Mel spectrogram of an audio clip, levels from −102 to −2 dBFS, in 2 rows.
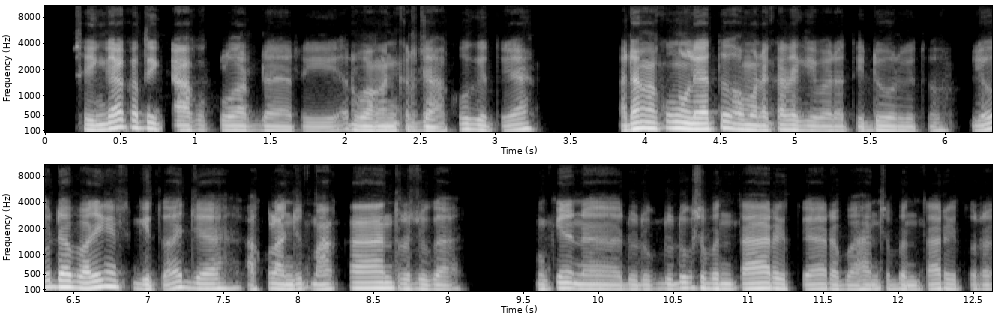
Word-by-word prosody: Sehingga 140 +10 +2
ketika 150 -9 0
aku 115 0 -8
keluar 115 -2 -2
dari 105 -1 -6
ruangan 105 -4 +1
kerja 100 -1 -2
aku 140 +3 -2
gitu 115 -1 -3
ya. 145 - -2 0.5
Kadang 160 +3 +5
aku 160 +2 +2
ngeliat 145 -1 +7
tuh 165 - +3
mereka 120 0 +1
lagi 115 -3 0
pada 105 -1 -3
tidur 105 +1 -3
gitu. 100 0 -8 0.2
Ya 120 - -2
udah 165 +1 +5
paling 165 +5 +4
gitu 115 -1 -3
aja, 130 -4 0
aku 110 +3 -10
lanjut 120 +1 -1
makan, 140 +4 +1
terus 125 - -2
juga 115 0 -4 0.5
mungkin, 125 +1 -1
eee, 115 -1 -1
duduk-duduk 120 +4 -4
sebentar 130 0 +1
gitu 125 +1 -3
ya, 120 - -2
rebahan 110 -1 -3
sebentar 115 +1 -4
gitu 115 -1 -7
120 Hz, 180 wpm, -22 LUFS, 110-140 Hz, 0.5 s, ngeliat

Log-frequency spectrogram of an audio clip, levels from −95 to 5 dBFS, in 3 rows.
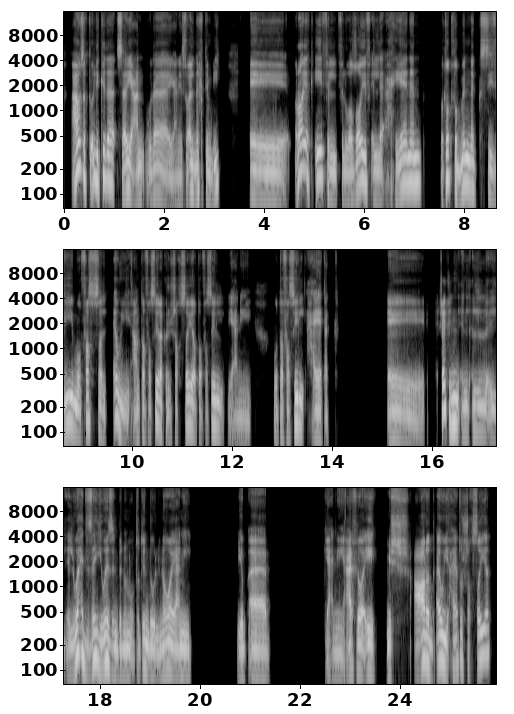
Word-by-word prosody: عاوزك 185 -6 +4
تقول 130 +3 +1
لي 145 - +3
كده 150 -4 +2
سريعًا 105 -2 +2
وده 95 -3 -2
يعني 80 +1 -6
سؤال 110 +4 0
نختِم 95 -5 -3
بيه. 125 - -2 0.6
آآ 95 -3 +1
رأيك 190 +1 +2
إيه 160 +1 +4
في 135 -10 -5
ال 90 -1 -1
في - - -12
الوظايف 120 +11 +1
اللي 95 0 -3
أحيانًا 140 +5 +1 0.4
بتطلب 155 +5 0
منّك 125 -5 +2
CV 95 -1 -1 0.2
مُفصّل 100 -2 0 0.2
أوي 100 - -1
عن 85 +3 -5
تفاصيلك - - -1
الشخصيّة 90 +9 -1
وتفاصيل، 115 -4 -3
يعني 75 -2 -9 0.4
وتفاصيل 130 -2 0
حياتك؟ 90 -1 -2 1.2
آآ 85 -5 -1 0.3
شايف 180 -3 +3
إن 130 -1 +4
إن 100 -2 -5
ال 100 - -8
ال 105 -1 -2
ال 95 +1 -5
الواحد 150 - +3
ازاي 130 +8 +2
يوازن 110 -6 +2
بين 90 0 -2
النقطتين 95 +4 -1
دول، 90 -4 0
إن 85 - -2
هو 110 +1 +3
يعني 90 -1 +1 0.9
يبقى 85 -2 +1 1.1
يعني 80 0 -5
عارف 105 +2 +3
اللي 105 - +2
هو - - +6
إيه، 100 -2 +1 0.2
مش - - 0
عارِض 115 0 +6
أوي 125 -4 +4
حياته 120 +4 -5
الشخصيّة، 135 +7 -1
100 Hz, 135 wpm, -24 LUFS, 90-130 Hz, 1.2 s, هو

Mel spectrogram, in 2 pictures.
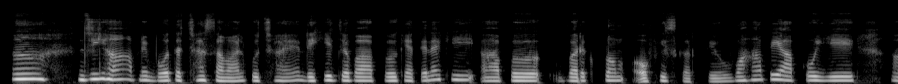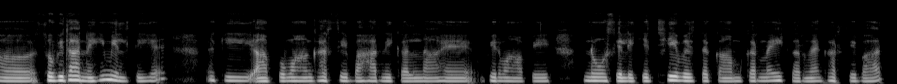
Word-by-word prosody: अह, 250 0 +9 0.4
जी 245 +3 +5
हाँ 235 -3 +6
आपने 200 -1 -2
बहुत 180 +2 +2
अच्छा 195 +2 0
सवाल 165 -3 0
पूछा 175 +1 -3
है। 170 +3 -3
देखिए 175 +3 +2
जब 180 0 +1
आप 175 -1 +2
कहते 175 0 0
हैं - - +2
ना 215 +2 0
कि 220 -1 -3 0.4
आप 165 +2 -4 0.6
वर्क 170 +1 0
फ्रॉम 185 -1 -1 0.2
ऑफिस 165 +3 -4
करते 140 0 -11
हो 140 +1 -4
वहाँ 195 +4 -1
पे 230 0 +4
आपको 190 +1 -1
ये 180 0 +2 0.4
अ, - - -7 0.5
सुविधा 185 +2 +7
नहीं 165 +4 +2
मिलती 160 -6 +2
है 260 +10 -7 0.5
कि, 170 -3 -4
आपको 155 +1 0
वहाँ 160 0 -1
घर 170 +1 -1
से 165 +1 -4
बाहर 160 0 -4
निकलना 150 -1 -3
है 155 -1 -3 0.3
फिर 165 -1 -2
वहाँ 150 -2 -5
पे 155 0 -5 0.4
9 170 -1 +2
से 160 - +3
लेके 155 +1 -1
6 190 -1 +5
बजे 165 -2 +3
तक 160 -1 -4
काम 150 0 -4
करना 165 +1 -3
ही 180 +1 +1
करना 150 0 -4
है 155 - -5
घर 165 0 -4
से 155 - -8
बाहर। 150 +4 -6
170 Hz, 185 wpm, -23 LUFS, 155-185 Hz, 0.6 s, अह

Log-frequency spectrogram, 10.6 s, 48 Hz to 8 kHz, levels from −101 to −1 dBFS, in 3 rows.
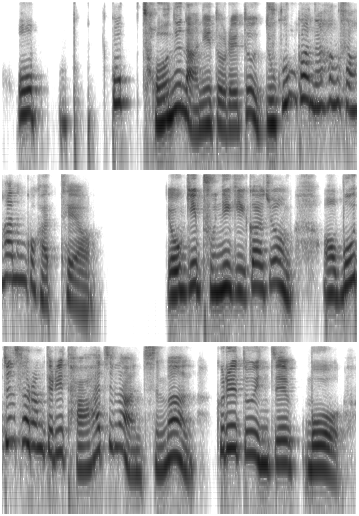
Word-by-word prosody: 어 270 +2 +3
버 270 - -20 0.7
꼭 370 0 -1
저는 245 +9 +4
아니더라도 185 - -2
누군가는 365 - +2
항상 340 -3 -3
하는 330 -1 -2
것 280 -3 -5
같아요. 165 - -7 0.7
여기 225 +6 +3
분위기가 235 +1 +3
좀 250 -6 -2 0.3
어 210 0 -1
모든 310 - +1
사람들이 365 -8 +1
다 190 - -5
하지는 330 - -3
않지만 195 - -1 0.2
그래도 335 -3 +1
인제 225 -2 +1
뭐 190 -6 +1
255 Hz, 275 characters per minute, -22 LUFS, 200-330 Hz, 0.7 s, 저는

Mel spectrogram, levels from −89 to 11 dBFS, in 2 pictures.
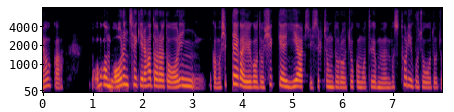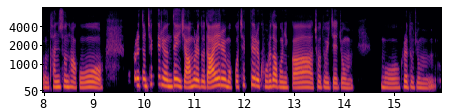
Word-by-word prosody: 그러니까 - - -7 0.6
어 - - -12
혹은 275 -5 +5
어른 230 +9 +5
책이라 250 -3 0
하더라도 215 -6 +2
어린 225 +2 +3 0.4
그러니까 180 - -4
뭐 170 - -6
10대가 280 - +3
읽어도 190 -1 +1
쉽게 260 - 0
이해할 200 +2 +4
수 200 -2 -14
있을 175 +4 -9
정도로 190 -3 -2
조금 185 -1 -5
어떻게 190 +2 -5
보면 170 -2 -5
뭐 185 - -9
스토리 245 +1 -4
구조도 180 -3 -6
쪼금 175 -1 -8
단순하고 190 -3 -1 0.6
그랬던 485 - +2
책들이었는데 245 -5 +2
이제 205 -2 0
아무래도 200 +2 +3
나이를 230 +7 +6
먹고 185 +1 -2
책들을 250 0 0
고르다 205 +2 0
보니까 175 -1 -1
저도 185 -2 -4
이제 170 -1 -5
좀 165 -2 -7 0.6
뭐 165 -3 -5
그래도 185 -1 -3
좀 170 +3 -8
195 Hz, 370 characters per minute, -24 LUFS, 180-225 Hz, 0.6 s, 나이를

